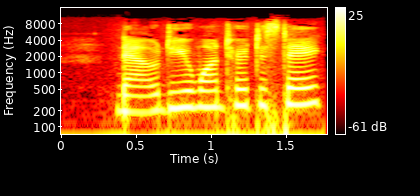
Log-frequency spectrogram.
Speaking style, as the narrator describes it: cried the old gentleman

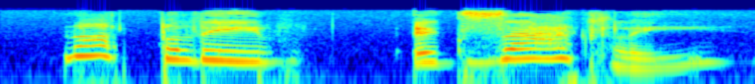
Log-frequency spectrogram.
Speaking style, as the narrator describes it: faltered Anne

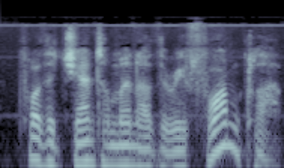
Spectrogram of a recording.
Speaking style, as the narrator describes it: muttered Passepartout

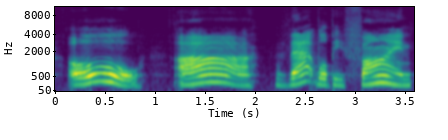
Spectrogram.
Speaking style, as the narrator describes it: cried all the other 5

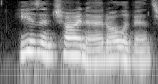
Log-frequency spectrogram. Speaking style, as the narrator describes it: her mother remarked cheerfully

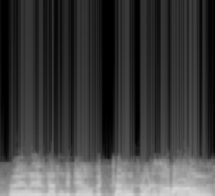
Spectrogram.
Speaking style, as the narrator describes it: yelled the marshal

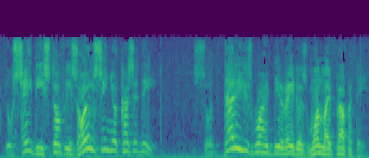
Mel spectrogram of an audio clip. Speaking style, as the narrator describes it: Don Ramon exclaims

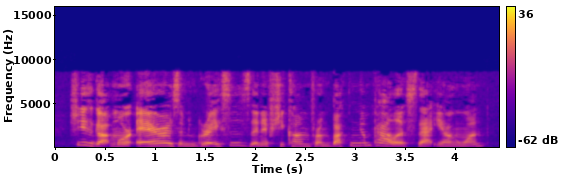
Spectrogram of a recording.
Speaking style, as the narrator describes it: said the cook, chuckling a little sometimes

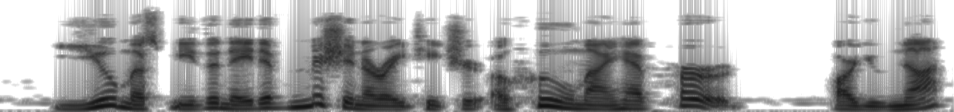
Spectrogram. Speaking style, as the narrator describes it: exclaimed

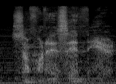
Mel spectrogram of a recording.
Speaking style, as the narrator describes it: Josh whispered

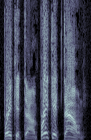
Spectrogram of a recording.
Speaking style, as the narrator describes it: shouted

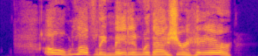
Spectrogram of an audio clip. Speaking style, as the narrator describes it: cried Pinocchio

